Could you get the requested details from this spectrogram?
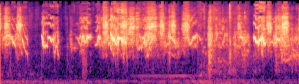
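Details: Yellow male budgerigars in an aviary colony giving bursts of scratchy chirps and squawks, loud clusters separated by brief quieter gaps, with a faint steady low hum underneath.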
